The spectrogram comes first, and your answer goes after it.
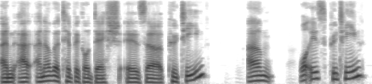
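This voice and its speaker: A man from Britain hosts an interview, asking questions with upbeat curiosity. His voice is on the low side, recorded close and dry. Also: big pitch swings, measured pace, darkish tone, no echo. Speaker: host.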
